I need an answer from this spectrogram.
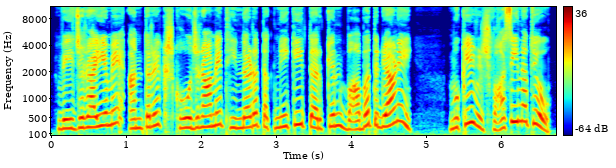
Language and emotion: Sindhi, surprised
